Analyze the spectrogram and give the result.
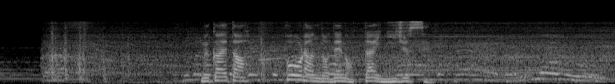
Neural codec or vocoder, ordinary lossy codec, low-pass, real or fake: none; none; none; real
